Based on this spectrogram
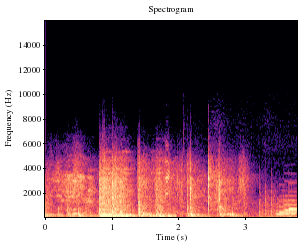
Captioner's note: objects clattering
